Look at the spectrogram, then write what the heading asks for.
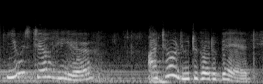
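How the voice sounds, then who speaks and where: A stern, scolding household boss in an old radio drama. Her high voice leaps about as she nags, on a muffled vintage recording. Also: sing-song, normal speed, over loud music. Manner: stern, nagging. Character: bossy, scolding woman minding a young boy. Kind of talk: 1940s radio acting.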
